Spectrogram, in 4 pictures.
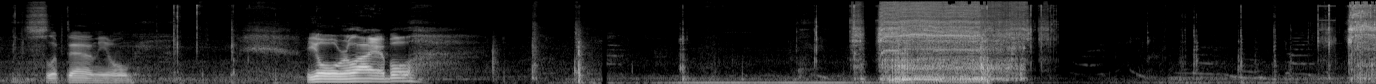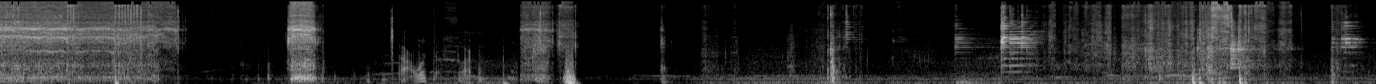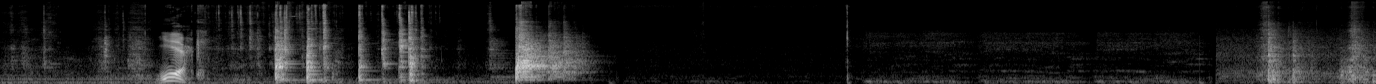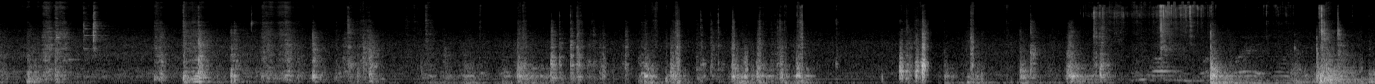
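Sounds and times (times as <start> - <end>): power drill whining: 8.5 - 10.6, 13.2 - 15.6, 16.6 - 17.0
metal tools clinking: 23.3 - 28.0, 29.5 - 33.4.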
